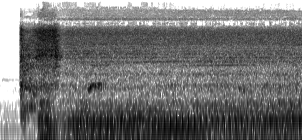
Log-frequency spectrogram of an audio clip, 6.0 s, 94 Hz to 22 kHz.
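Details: 1991 Buick Roadmaster wagon after new fuel pump and new ignition control module, fuses checked: pump heard priming, brief crank catches at once and settles into a steady, even idle with no misses; starts and runs healthy.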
